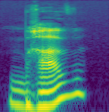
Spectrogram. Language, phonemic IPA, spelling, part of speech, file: French, /bʁav/, brave, adjective / noun, Fr-brave.ogg
- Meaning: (adjective) 1. brave 2. honest; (noun) hero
